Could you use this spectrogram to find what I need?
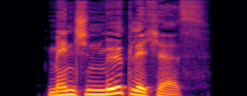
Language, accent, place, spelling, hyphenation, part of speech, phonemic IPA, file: German, Germany, Berlin, Menschenmögliches, Men‧schen‧mög‧li‧ches, noun, /ˌmɛnʃn̩ˈmøːklɪçəs/, De-Menschenmögliches.ogg
- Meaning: what is humanly possible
